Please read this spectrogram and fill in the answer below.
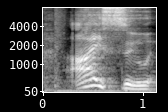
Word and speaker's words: Ys: all the intros to YS, or Isu as it's pronounced in its Japanese territory.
